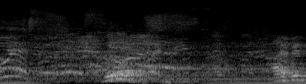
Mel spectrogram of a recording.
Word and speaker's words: San Luis Obispo: Is it pronounced San Luis Obispo or San Luis Obispo? Luis! Luis! I've been mispronouncing your fair city's name for many years now, and for that, I do apologize.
